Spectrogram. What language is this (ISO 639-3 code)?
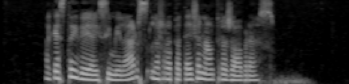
cat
